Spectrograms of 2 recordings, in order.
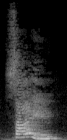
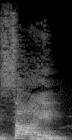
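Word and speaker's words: sign: next ji before N G before N एज साइन एज सिग्नेचर इफ यू आर सेइंग साइन साइन so here we are just having the जी साइलेंट हमारा next rule है friends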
